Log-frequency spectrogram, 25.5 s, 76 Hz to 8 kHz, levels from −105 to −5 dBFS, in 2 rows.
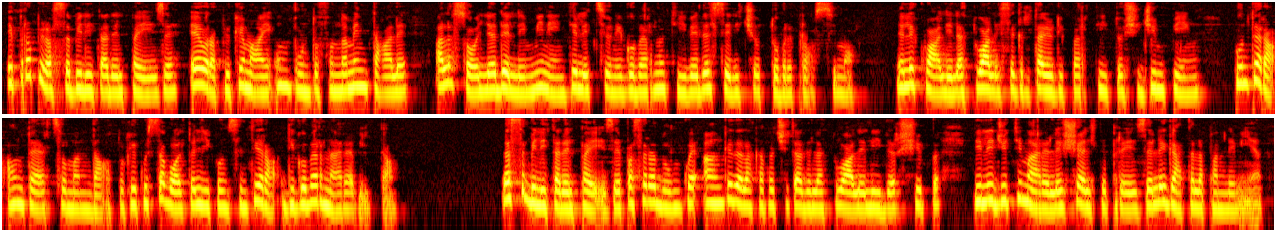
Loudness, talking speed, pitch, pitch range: -30 LUFS, 155 wpm, 200 Hz, 185-220 Hz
